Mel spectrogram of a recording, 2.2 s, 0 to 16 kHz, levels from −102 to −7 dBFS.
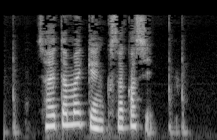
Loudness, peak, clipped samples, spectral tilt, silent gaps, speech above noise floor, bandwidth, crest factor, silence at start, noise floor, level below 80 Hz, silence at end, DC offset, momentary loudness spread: -26 LUFS; -8 dBFS; under 0.1%; -3 dB/octave; none; 23 dB; 11.5 kHz; 20 dB; 0.15 s; -49 dBFS; -68 dBFS; 0.3 s; under 0.1%; 10 LU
